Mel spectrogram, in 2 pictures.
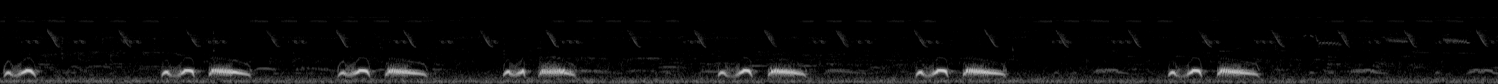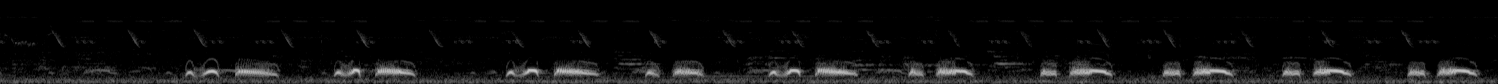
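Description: Spotted dove cooing in short phrases of two or three low notes, one phrase every second or two, with a pause of a few seconds near the middle and the phrases coming closer together in the second half. A high, rapid chirping repeats about twice a second behind it.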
